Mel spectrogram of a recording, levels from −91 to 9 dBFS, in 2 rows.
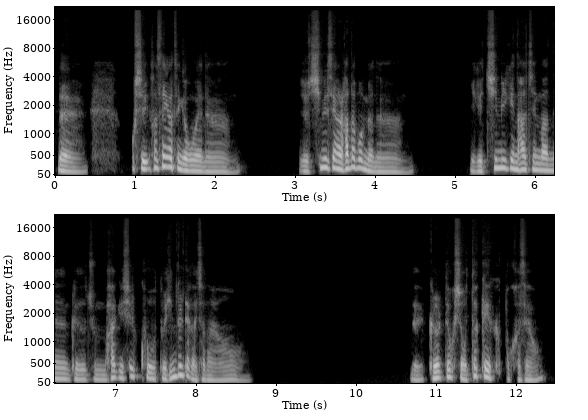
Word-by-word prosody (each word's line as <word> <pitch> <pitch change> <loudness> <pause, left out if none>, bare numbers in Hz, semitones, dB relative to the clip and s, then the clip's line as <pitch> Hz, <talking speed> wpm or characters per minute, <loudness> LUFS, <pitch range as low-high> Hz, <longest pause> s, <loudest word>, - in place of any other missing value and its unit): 네. 115 -7 +2 0.6
혹시 175 - +2
선생님 215 +3 +3
같은 190 -5 +1
경우에는 110 -7 0 0.8
이제 120 0 -3
취미 205 - +1
생활을 180 -3 +4
하다 215 +4 +5
보면은 110 - -1 0.8
이게 120 0 -2
취미이긴 195 - +2
하지만은 145 -5 +1
그래도 115 0 -3
좀 110 0 -7
하기 155 +3 -1
싫고 150 -4 -2
또 125 - -2
힘들 180 - +2
때가 130 - -1
있잖아요. 105 -3 -6 2.0
네. 110 -3 -5
그럴 150 +1 +4
때 175 - 0
혹시 160 - 0
어떻게 165 - +2
극복하세요? 110 -3 -7
125 Hz, 310 characters per minute, -24 LUFS, 110-165 Hz, 2.0 s, 하다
